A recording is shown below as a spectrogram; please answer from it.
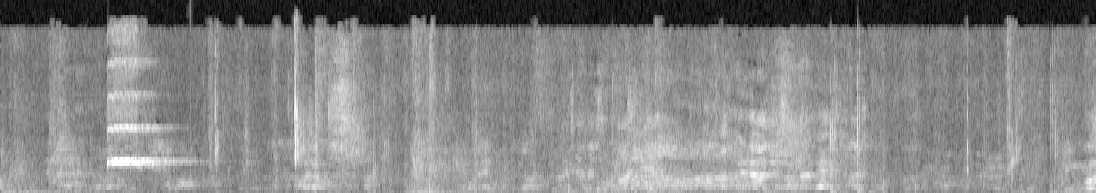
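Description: Futsal players calling out to one another during play, with a short high whistle blast about a second in and a few thuds of the ball being kicked on the court.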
